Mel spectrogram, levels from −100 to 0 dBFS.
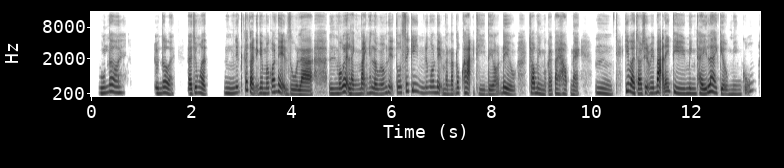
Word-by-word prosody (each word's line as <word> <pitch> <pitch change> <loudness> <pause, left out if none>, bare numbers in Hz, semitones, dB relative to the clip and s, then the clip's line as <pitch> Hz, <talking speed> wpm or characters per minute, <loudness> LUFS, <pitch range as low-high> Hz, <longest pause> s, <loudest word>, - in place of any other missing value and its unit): Đúng 225 +2 -2
rồi, 245 -4 -1 0.6
đúng 220 -1 0
rồi. 230 -4 +2 0.3
Nói 200 0 +4
chung 240 +1 -1
là, 205 -4 +3 0.4
ừm, 220 -1 -3
những 240 - -2
cái - - -11
tất 360 - +2
cả - - +7
những - - -7
cái 220 - +1
mối 220 0 -2
quan 260 +4 +1
hệ 270 - +1
dù 185 -1 -3
là 170 -2 +4 0.3
mối 210 +2 0
quan 275 - +7
hệ - - +5
lành 195 -1 0
mạnh 210 0 +2
hay 230 - -4
là 205 -2 +2
mối 195 - -4
quan 235 - -6
hệ 250 - -2
toxic 245 +6 -4
ấy, 310 - -4
những 235 -1 -9
quan 245 0 -3
hệ 240 - 0
mà 195 -1 -7
nó 190 - -4
độc 230 +3 -4
hại 235 0 +4
thì 185 -2 -9
nó 185 +1 -3
đều 210 -7 +1 0.3
cho 220 - +4
mình 215 -4 -3
một 175 - -10
cái 180 +1 -4
bài 210 0 -3
học 185 -1 -4
này. 175 -3 -5 0.3
Ừm, 215 -5 -3 0.3
khi 310 - +1
mà 260 -5 +7
trò 205 -1 +3
chuyện 235 +2 0
với 225 - -1
bạn 275 +4 +9
ấy 155 0 0
thì 215 -5 0
mình 210 0 -2
thấy 200 -1 +3
là, 280 -3 +5
kiểu, 200 -2 -1
mình 185 0 -9
cũng 315 - -11
215 Hz, 280 wpm, -25 LUFS, 195-240 Hz, 0.6 s, bạn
